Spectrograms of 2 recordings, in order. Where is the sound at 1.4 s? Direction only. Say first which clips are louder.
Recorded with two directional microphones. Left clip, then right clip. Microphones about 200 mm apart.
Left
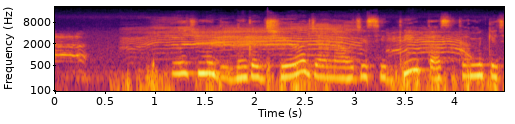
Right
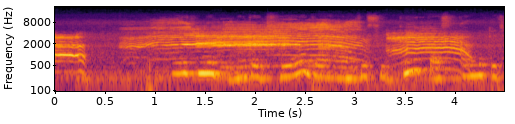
Even; 35° left (ahead or behind).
